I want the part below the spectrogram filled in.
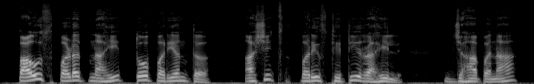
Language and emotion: Marathi, neutral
